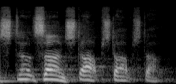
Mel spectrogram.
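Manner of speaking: mock-urgent plea to halt; urgent dad calling out. Dad yelling at son to stop.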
